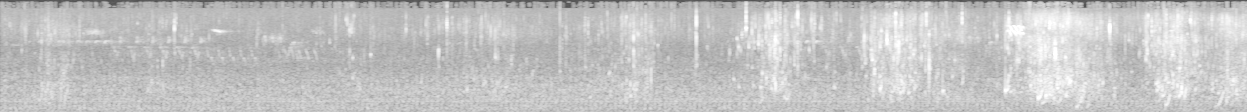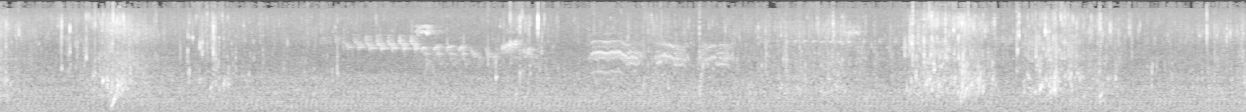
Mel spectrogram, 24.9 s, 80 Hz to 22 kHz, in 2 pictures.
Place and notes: Croatia, Simuni Beach - Simuni Beach
deserted beach on a sunny windless morning. as the water gently touches the shoreline, a ship passes by at a 400 meter distance. WLD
